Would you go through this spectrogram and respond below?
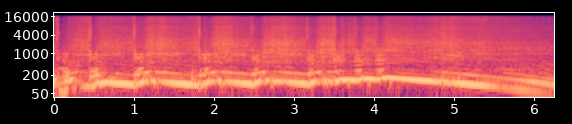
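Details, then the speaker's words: Abandoned Honda Civic revived: clean deep engine note climbing and falling through several smooth blips with strong intake roar, no knocks or misses; healthy engine revving. "I think my favorite thing about this is just the intake"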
